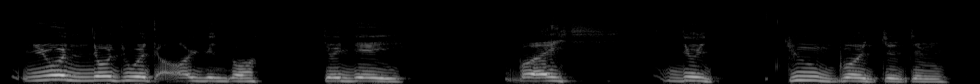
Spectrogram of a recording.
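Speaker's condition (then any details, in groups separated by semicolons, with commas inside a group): Cerebral palsy; needs help at night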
